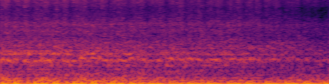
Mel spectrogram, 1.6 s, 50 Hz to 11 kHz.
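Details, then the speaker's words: Idle of a 2020 Can-Am Defender Limited Max cab just after startup. A smooth, steady low idle with an even pulse and no knocks, ticks or rattles. The owner seemingly finds it quieter than last year's model. Normal idle. "over here's the motor running that's bitter wild or quiet from last year's model"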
